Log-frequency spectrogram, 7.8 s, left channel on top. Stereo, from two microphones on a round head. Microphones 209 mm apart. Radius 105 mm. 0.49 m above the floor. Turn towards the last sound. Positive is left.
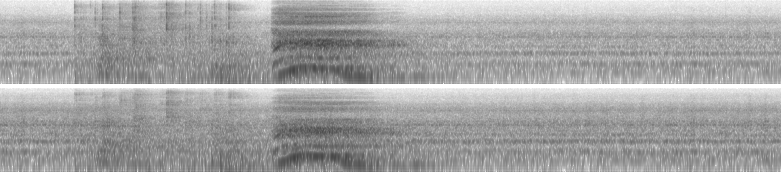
turn(degrees=40)  # may be behind; listen again after turning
